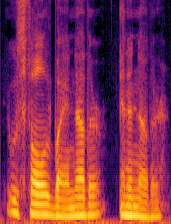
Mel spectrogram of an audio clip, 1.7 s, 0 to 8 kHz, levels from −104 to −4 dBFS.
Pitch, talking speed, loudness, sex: 120 Hz, 245 wpm, -16 LUFS, male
